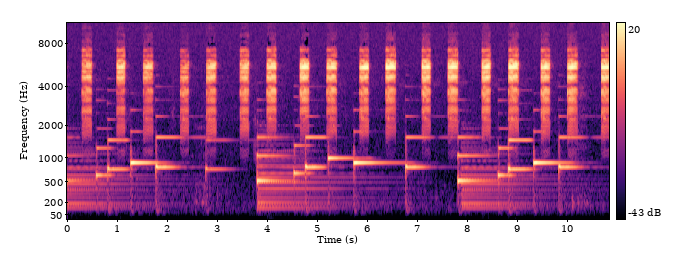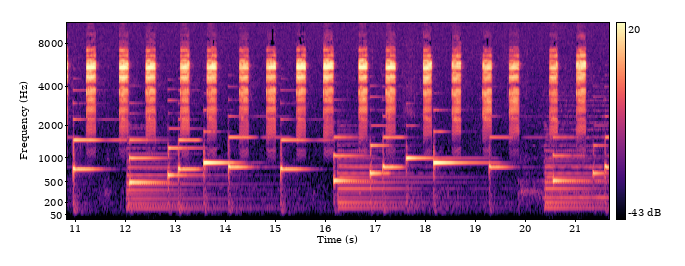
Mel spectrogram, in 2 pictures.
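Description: A corncrake's dry, rasping call repeats in steady pulses, a few per second, over a sustained melodic instrumental backing whose phrases step down in pitch and restart several times.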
